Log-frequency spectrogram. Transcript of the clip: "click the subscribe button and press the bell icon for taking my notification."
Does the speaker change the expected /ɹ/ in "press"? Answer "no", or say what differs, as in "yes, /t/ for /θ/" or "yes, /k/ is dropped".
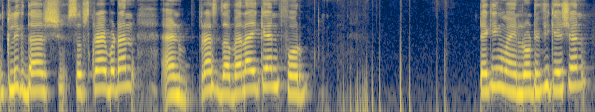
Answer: no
